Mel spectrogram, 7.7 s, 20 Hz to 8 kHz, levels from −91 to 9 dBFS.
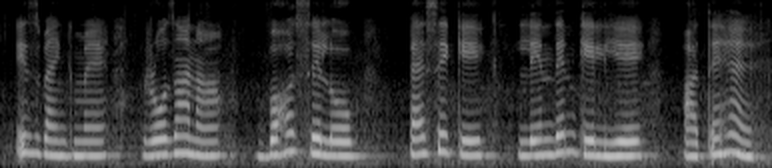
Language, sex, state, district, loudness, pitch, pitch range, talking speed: Hindi, female, Chhattisgarh, Rajnandgaon, -26 LUFS, 255 Hz, 250-280 Hz, 115 wpm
